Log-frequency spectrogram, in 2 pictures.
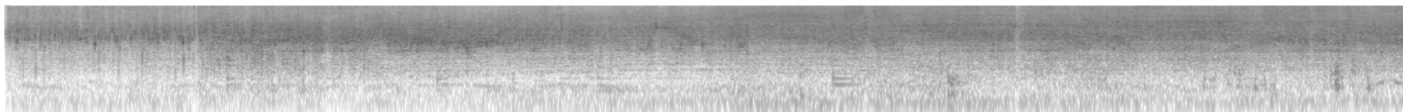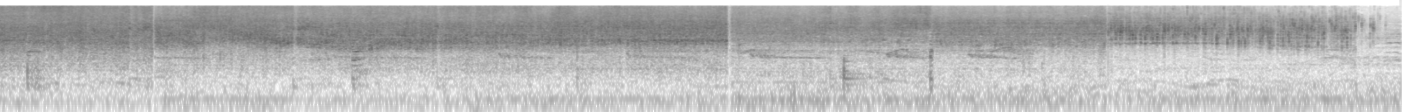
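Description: Pieces of pointed gourd frying in hot oil in a pan: a loud, steady sizzle, with a utensil stirring and scraping now and then. The sizzle drops in level about three-quarters of the way through and dies down near the end.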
